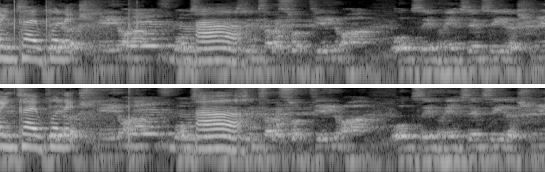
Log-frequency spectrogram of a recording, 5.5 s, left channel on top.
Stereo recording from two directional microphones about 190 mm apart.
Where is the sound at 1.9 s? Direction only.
20° right (ahead or behind).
